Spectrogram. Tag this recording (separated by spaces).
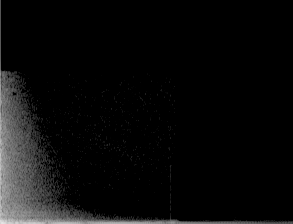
pack middle kit tom realistic set drum drumset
